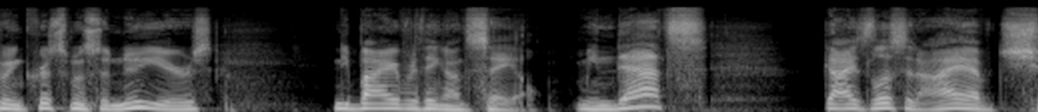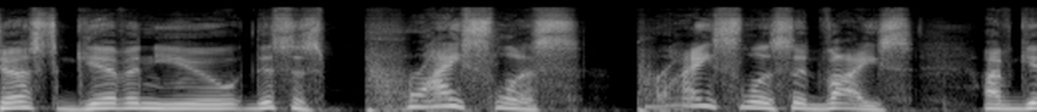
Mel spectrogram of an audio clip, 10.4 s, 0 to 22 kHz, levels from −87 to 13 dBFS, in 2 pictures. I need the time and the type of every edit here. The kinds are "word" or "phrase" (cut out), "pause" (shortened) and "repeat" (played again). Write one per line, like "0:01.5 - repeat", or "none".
none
